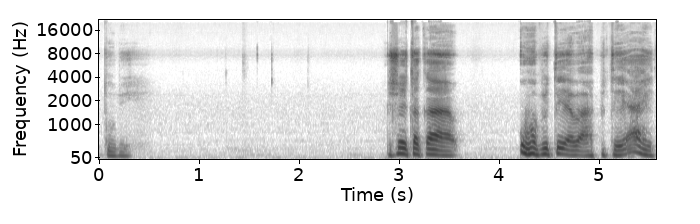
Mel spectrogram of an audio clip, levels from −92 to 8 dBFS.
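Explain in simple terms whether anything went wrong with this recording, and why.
Nothing went wrong with this speech recording: the signal stays steady and intact throughout, with no technical faults to point to at any moment.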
